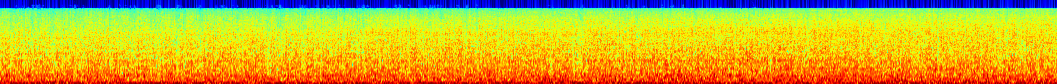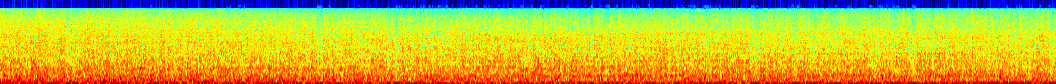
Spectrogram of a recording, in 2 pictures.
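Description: A propeller engine drones loudly and steadily close by.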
